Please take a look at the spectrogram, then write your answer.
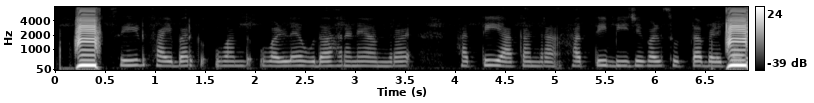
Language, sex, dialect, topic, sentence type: Kannada, female, Northeastern, agriculture, statement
